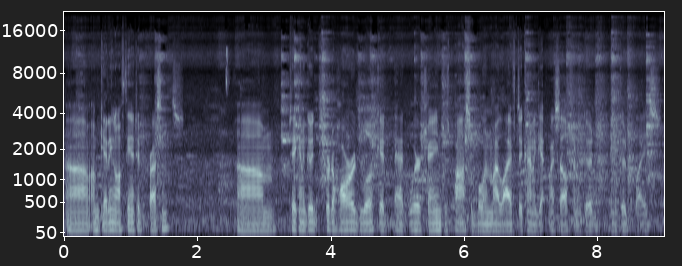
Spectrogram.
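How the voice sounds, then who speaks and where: A man playing an earnest, neurotic, self-absorbed friend in an improvised radio comedy, halting and over-explaining. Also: deep voice, level tone, natural voice. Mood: awkward, earnest. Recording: clearly noisy background ambience.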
